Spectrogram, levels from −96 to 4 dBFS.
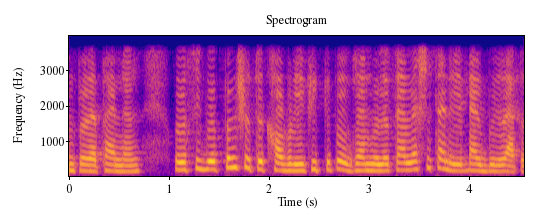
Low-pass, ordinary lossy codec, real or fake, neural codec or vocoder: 3.6 kHz; none; fake; codec, 16 kHz, about 1 kbps, DyCAST, with the encoder's durations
